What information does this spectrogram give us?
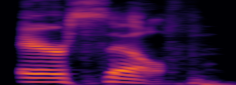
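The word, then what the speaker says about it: eirself: It is used to affirm a person's gender identity, often pronounced air self.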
